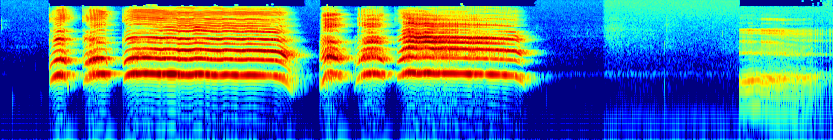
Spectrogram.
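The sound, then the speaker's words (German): A voice imitates a rooster crowing twice in a row, each call two short notes followed by a long drawn-out high tone, loud. A faint, brief sound follows after a pause. “Frühmorgens schreit der Hahn.”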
